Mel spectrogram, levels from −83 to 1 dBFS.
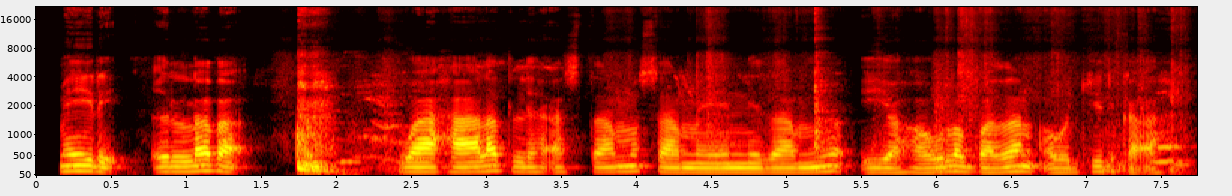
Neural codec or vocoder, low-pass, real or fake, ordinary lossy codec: none; none; real; none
